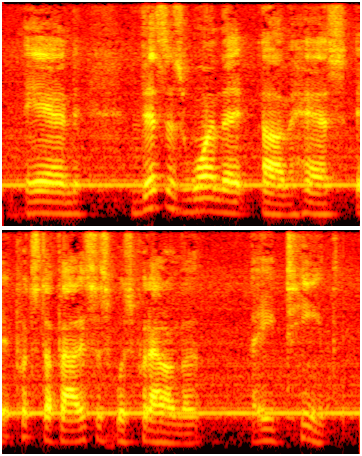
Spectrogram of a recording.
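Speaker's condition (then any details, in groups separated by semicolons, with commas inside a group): No condition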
